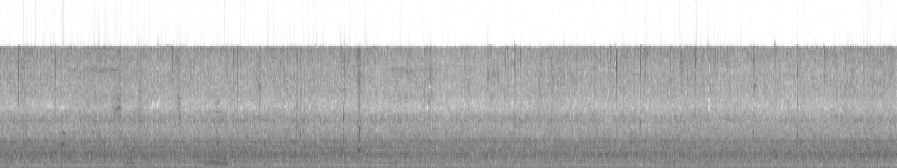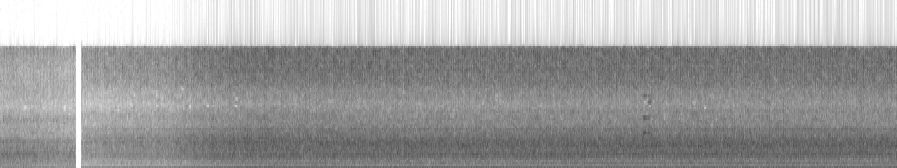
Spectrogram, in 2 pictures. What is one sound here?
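A crane's diesel engine rumbles steadily nearby.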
